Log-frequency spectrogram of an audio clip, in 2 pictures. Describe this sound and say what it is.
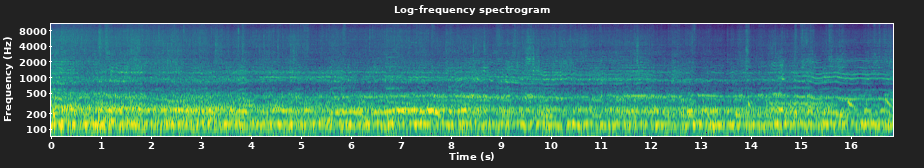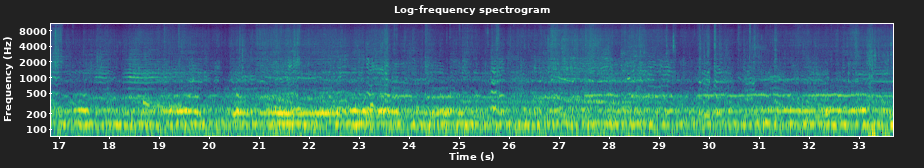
inside a beehive
During the varroa treatment of our bees, I used the disturbance to place the Zoom H2 for some seconds inside the hive.
Quite noisy and all the deep buzzing gives me a feeling of restlessness and threat.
